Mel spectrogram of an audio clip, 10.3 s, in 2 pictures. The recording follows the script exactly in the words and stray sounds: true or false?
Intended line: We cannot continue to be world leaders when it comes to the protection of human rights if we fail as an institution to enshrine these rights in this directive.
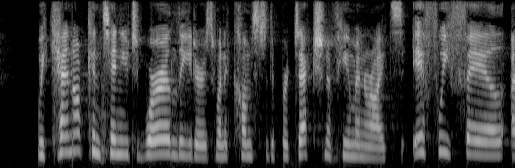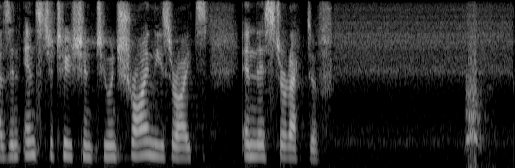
false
